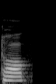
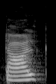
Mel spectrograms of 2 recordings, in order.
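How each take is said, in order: First: The word is said with no L sound. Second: The word is said with an audible L sound. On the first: The speaker calls it right. "പറയുന്നത് ടോക്ക് എന്നാണ്" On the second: The speaker calls it wrong. "ടാൽക്ക് എന്നുള്ള"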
